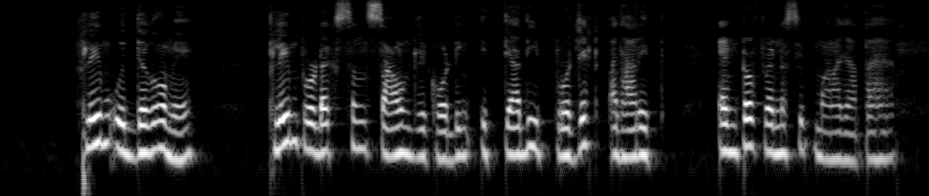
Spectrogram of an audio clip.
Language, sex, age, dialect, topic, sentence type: Hindi, male, 31-35, Hindustani Malvi Khadi Boli, banking, statement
